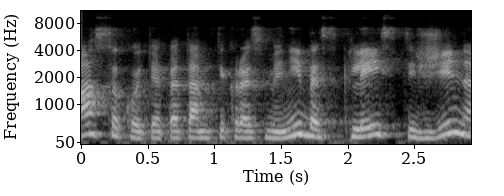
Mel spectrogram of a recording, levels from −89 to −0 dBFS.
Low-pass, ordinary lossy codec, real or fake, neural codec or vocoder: 7.2 kHz; Opus, 32 kbps; real; none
